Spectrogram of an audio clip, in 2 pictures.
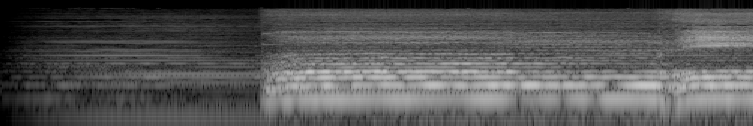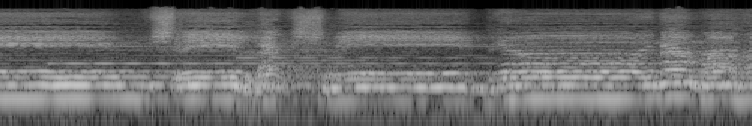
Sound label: Lakshmi Beej Mantra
